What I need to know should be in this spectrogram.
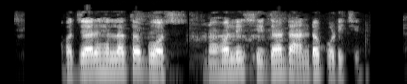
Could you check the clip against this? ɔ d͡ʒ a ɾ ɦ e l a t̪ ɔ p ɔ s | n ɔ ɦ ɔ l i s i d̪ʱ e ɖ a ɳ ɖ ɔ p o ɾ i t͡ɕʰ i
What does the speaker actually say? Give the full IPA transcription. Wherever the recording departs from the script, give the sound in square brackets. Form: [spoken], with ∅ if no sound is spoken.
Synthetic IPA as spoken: ɔ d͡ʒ a ɾ ɦ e l a t̪ ɔ [b] ɔ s | n ɔ ɦ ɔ l i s i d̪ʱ [a] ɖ a ɳ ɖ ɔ p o [ɽ] i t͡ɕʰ i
